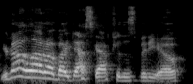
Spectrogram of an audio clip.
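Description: A woman's voice: medium pitch, sing-song, quick pace, darkish tone. Chatty woman on a casual livestream. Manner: chatty, self-interrupting tangents. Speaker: author hosting a live chat. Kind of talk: casual chat, answering viewer questions. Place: home dining room. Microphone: webcam at arm's length.

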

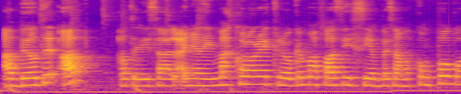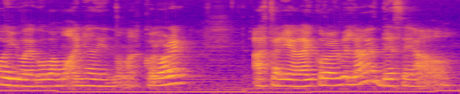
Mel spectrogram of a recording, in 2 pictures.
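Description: A woman's voice: medium pitch, fairly even intonation, brisk, echoey room, faint music behind. A young woman from Puerto Rico with a Puerto Rican accent, chatting through a makeup tutorial and slipping English words into her speech. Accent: Puerto Rican Spanish. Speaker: makeup vlogger. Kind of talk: makeup tutorial, talking while applying. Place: small indoor room with plain backdrop.

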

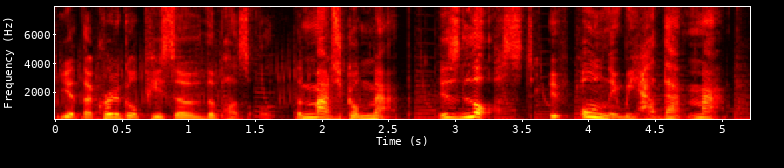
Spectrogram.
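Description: A man voicing a scholarly, fussy, excitable old professor in a game, speaking in formal, old-fashioned phrases. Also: a little high, moderate pace, soft background music, pitched above the performer's own voice, natural voice. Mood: scholarly, earnest.

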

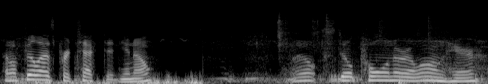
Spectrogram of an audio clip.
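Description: A young American man chatting casually to viewers in a folksy, excitable way while out on the water. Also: a little high, unhurried. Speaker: vlog host. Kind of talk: casual outdoor vlog chat. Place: outdoors on a kayak under a bridge. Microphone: action camera. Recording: muffled action camera audio with outdoor noise.

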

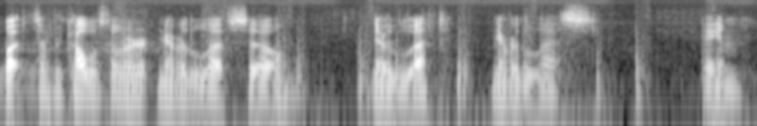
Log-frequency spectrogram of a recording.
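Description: A man's voice: medium pitch, a little fast, sharp tone, a little hiss or hum. A young man streaming a game and chatting casually, stumbling over words, slurring a little, with a slight lisp. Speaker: gaming YouTuber and streamer. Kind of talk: casual gameplay chat.

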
